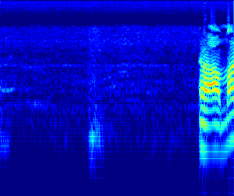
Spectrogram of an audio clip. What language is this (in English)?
Bangla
